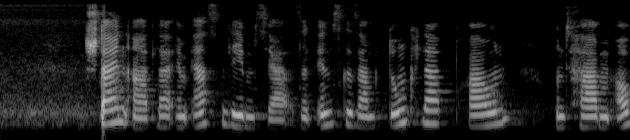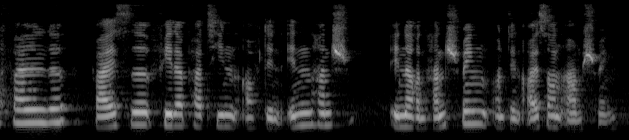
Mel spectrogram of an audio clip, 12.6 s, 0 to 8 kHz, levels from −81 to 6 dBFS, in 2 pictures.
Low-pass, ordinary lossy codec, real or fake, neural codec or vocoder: 7.2 kHz; none; real; none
